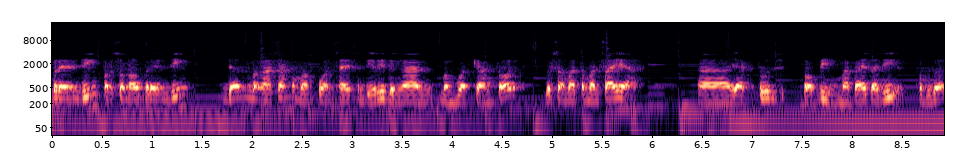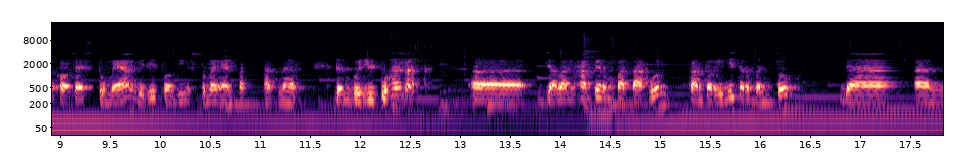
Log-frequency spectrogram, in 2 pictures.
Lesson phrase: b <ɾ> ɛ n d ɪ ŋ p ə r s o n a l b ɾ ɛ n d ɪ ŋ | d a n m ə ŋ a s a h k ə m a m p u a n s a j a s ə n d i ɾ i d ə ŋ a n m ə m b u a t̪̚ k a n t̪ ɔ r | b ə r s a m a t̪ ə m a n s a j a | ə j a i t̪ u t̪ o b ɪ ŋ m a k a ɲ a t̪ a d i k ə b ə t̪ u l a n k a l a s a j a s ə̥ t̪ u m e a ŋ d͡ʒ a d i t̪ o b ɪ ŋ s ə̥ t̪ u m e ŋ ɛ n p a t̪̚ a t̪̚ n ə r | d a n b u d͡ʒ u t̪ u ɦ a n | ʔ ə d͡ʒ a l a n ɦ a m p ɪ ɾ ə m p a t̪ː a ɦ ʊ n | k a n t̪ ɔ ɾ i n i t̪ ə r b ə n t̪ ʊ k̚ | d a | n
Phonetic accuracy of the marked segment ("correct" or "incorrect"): correct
